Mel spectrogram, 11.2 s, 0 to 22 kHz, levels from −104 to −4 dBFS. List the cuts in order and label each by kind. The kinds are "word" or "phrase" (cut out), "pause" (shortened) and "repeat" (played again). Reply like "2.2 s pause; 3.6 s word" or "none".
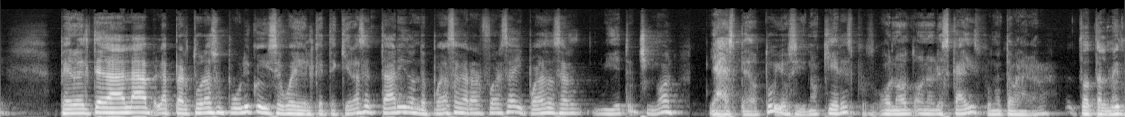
6.9 s pause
